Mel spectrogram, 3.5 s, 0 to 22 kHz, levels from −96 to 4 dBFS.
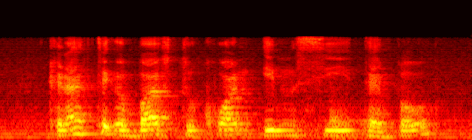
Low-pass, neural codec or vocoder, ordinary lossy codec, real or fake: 7.2 kHz; vocoder, 24 kHz, 100 mel bands, Vocos; none; fake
